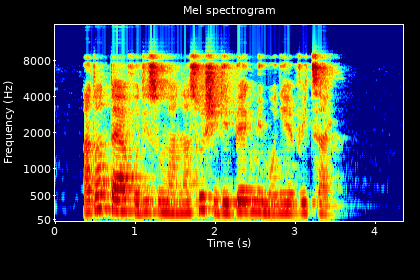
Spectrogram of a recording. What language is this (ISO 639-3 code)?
pcm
